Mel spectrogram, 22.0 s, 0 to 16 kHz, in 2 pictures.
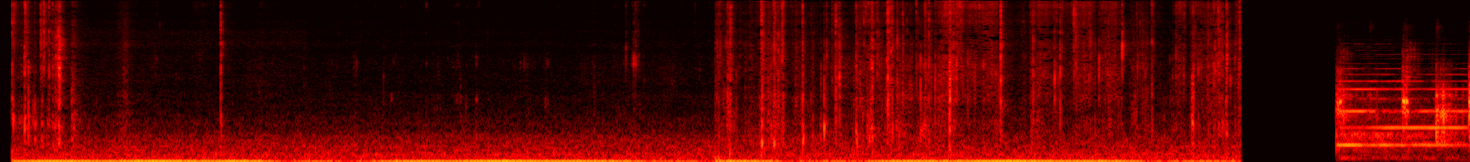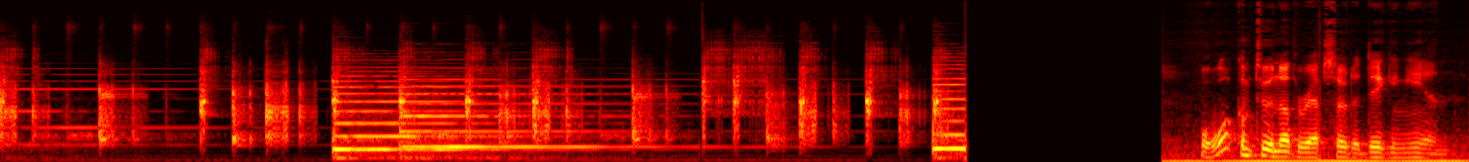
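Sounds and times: plastic wrapper crinkling and tearing: 0.1 - 0.7, 5.4 - 9.4
chewing: 1.4 - 6.5
synthesizer music: 10.0 - 18.3.

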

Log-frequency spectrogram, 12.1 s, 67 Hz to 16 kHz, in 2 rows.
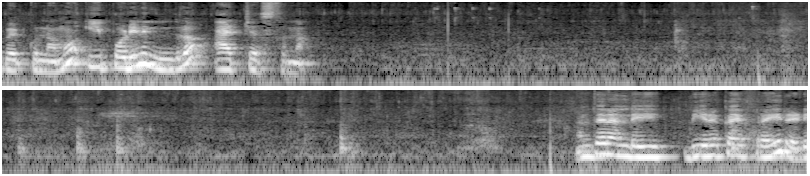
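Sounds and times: soft sizzle: 0.0 - 12.0
spatula scraping pan: 5.7 - 12.0.

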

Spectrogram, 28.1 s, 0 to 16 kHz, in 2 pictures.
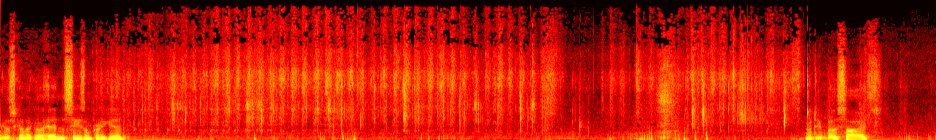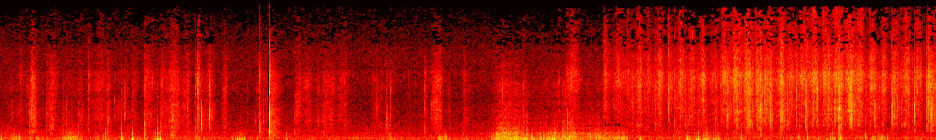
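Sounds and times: seasoning shaker rattling: 1.4 - 8.4, 9.0 - 12.1, 23.1 - 28.0
hands handling fish on foam plate: 22.5 - 28.0.

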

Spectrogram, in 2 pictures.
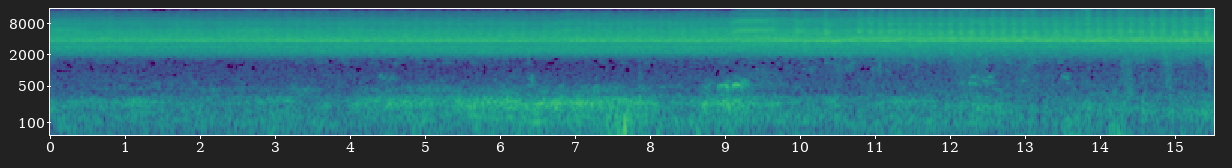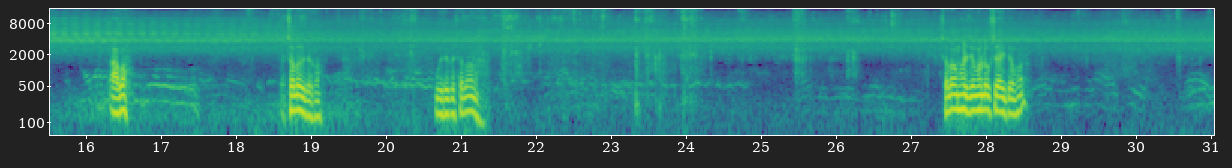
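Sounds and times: shrill insect chorus: 0.0 - 31.0.

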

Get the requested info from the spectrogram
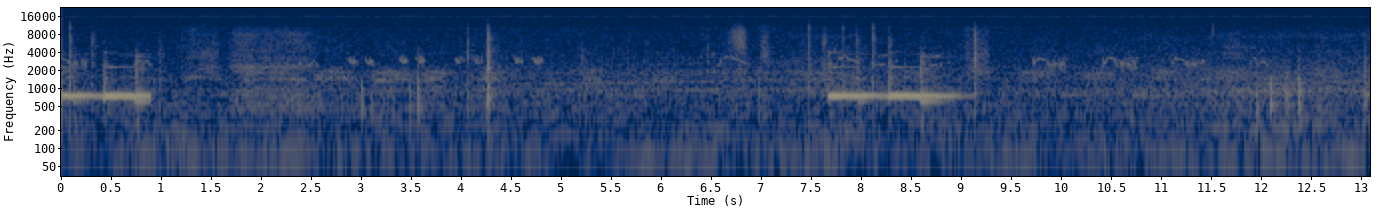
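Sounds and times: birds chirping: 0.0 - 13.0
sharp click: 7.4 - 8.4.

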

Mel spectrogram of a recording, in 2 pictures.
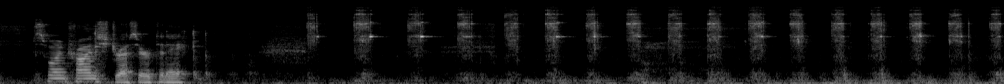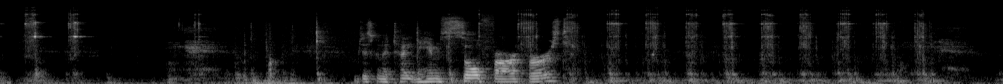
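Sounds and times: ratchet wrench clicking: 3.1 - 10.9, 15.2 - 19.5.

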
